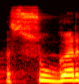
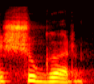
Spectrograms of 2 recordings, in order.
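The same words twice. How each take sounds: First: सुगर with a plain s at the start; teacher shows सुगर as the mistake; wrong s sound. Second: Teacher gives शुगर right with sh; correct sh sound. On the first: Teacher to class, showing the wrong s. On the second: Teacher to class, correct sh model. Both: Shown as a demonstration. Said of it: "सुगर नहीं पढ़ेंगे".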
